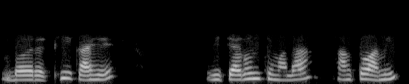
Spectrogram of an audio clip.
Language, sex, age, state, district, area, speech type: Marathi, female, 45-60, Maharashtra, Hingoli, urban, conversation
